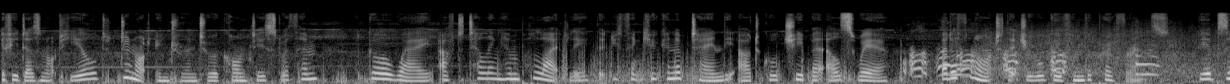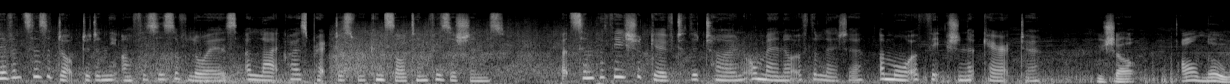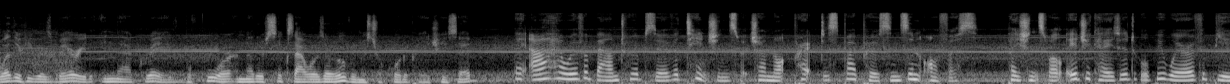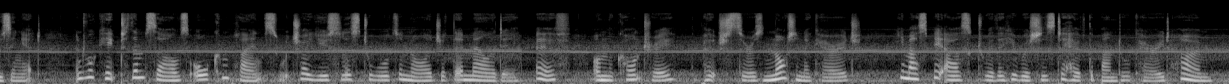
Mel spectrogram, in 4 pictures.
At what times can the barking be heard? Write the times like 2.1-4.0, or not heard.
9.0-11.6.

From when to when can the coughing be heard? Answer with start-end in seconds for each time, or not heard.
not heard.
